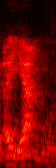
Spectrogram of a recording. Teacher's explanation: Jadi nunnya ketemu dengan iya, maka hukumnya adalah idgham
